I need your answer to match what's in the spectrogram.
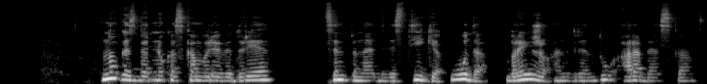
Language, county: Lithuanian, Kaunas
